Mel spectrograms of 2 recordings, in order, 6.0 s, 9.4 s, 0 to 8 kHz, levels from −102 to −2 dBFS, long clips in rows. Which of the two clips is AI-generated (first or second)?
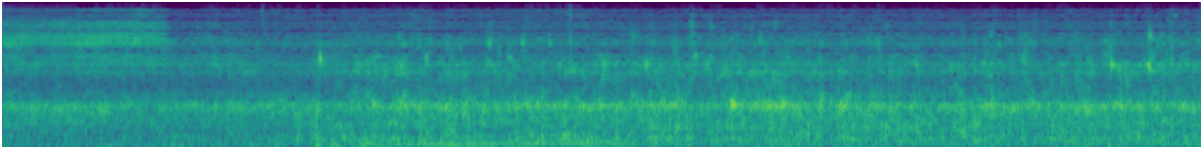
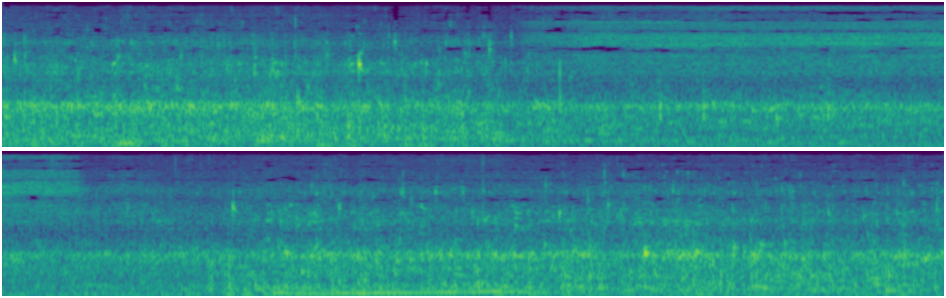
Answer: first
